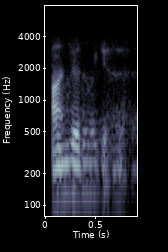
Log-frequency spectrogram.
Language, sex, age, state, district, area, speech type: Tamil, male, 18-30, Tamil Nadu, Perambalur, rural, conversation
